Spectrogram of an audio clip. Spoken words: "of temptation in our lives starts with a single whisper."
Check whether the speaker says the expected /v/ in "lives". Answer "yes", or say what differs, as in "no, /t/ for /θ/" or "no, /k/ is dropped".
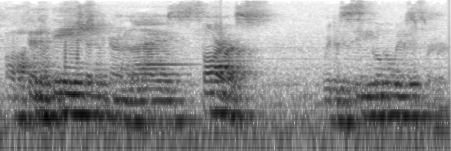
no, /v/ is dropped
